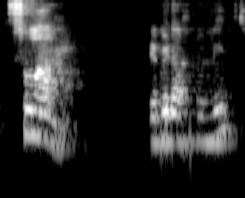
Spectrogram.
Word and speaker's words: zwei: That Z is pronounced as sir, or tsunami, sir, utsav, sir. Okay, if you cannot, it is not literally chur, it is sir, utsav, sir. Okay, so it is swai.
